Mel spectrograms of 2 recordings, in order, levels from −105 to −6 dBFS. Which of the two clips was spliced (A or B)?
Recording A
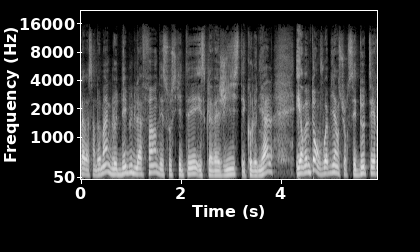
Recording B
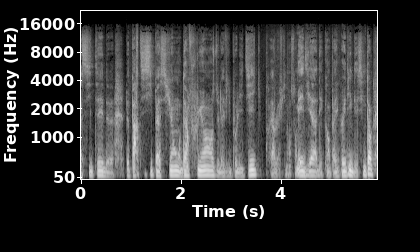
B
